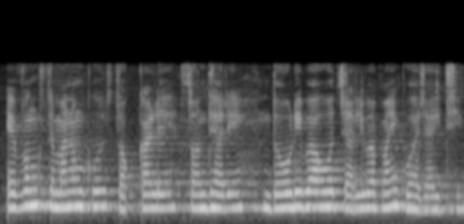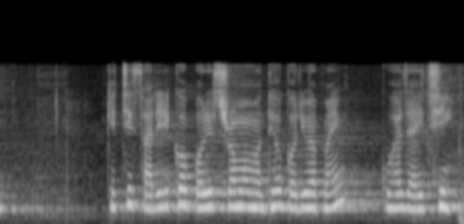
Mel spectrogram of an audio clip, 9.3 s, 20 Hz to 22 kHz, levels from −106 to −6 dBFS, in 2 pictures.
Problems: background sounds at intervals, low volume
